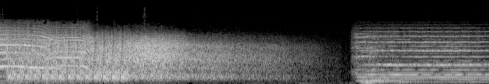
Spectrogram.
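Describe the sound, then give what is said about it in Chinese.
Loud machine-gun volley during an execution of prisoners, a dense burst that rings out and slowly fades over about three seconds, after which a steady tonal chord enters. “一批批共产党员被杀害了，子弹仿佛打在朱华的身上。”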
